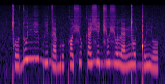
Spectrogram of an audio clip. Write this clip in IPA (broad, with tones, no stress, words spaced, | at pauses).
ǀo˩do˥ ɲi˥ bi˧˥ dæ˩˧bu˩˧kɒ˧ ɕo˧kæ˧˥ ʑe˥d͡ʑo˥ ʑo˧læ˩˧ŋ͡ǀo˧ ɡ͡ǃo˧ɲo˩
